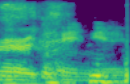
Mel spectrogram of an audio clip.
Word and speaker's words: Mauritania: Mauritania.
